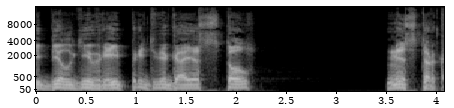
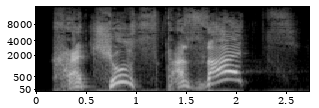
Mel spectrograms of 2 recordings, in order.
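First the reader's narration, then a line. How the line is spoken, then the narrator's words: Furious yelling. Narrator (Russian): завопил еврей в бешенстве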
